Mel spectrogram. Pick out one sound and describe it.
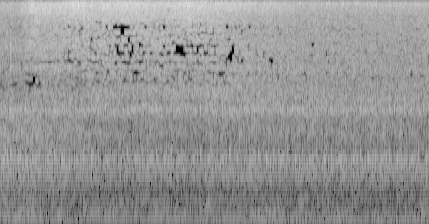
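Tyres hiss on the road.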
